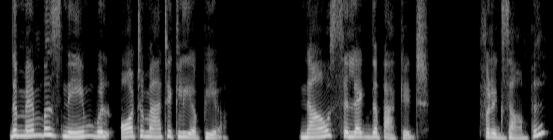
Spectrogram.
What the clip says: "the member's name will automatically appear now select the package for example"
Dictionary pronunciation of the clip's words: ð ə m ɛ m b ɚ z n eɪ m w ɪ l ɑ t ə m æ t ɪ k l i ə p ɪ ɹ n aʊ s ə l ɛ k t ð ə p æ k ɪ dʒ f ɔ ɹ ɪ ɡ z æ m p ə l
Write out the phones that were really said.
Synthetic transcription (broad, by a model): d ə m ɛ m b ɚ z n eɪ m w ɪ l ɑ t ə m æ t ɪ k l i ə p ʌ ɹ n aʊ s ə l ɛ k t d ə p æ k ɪ dʒ f ɔ ɹ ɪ ɡ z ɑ m p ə l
